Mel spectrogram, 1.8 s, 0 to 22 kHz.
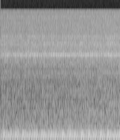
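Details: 2006 Suzuki Swift GL CBU, 4-speed automatic, stationary at about 900 rpm with the AC compressor running, vents cooling to about 26.7 °C: steady low hum with even unbroken pulses, idle held fine under AC load.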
